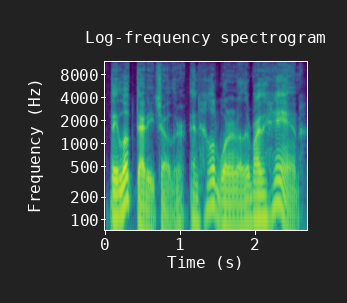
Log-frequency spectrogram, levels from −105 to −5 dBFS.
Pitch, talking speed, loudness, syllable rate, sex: 105 Hz, 265 wpm, -20 LUFS, 6.9 syllables/s, male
